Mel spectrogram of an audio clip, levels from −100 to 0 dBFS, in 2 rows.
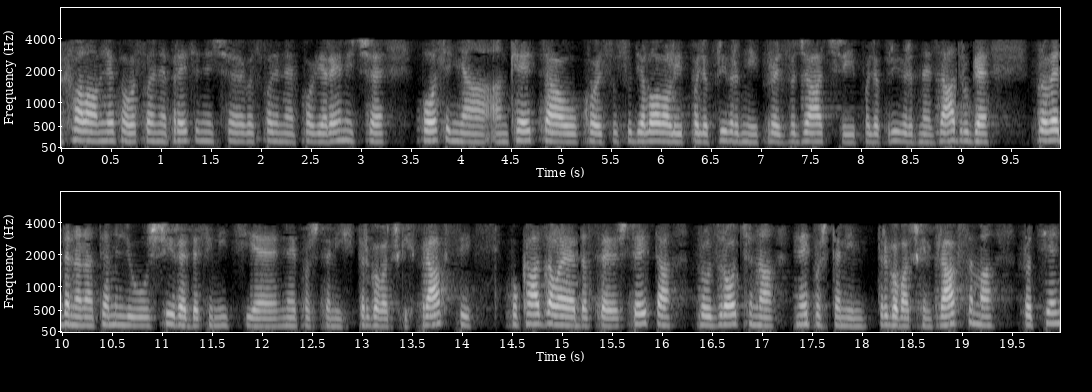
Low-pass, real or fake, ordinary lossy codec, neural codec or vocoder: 7.2 kHz; real; AAC, 16 kbps; none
